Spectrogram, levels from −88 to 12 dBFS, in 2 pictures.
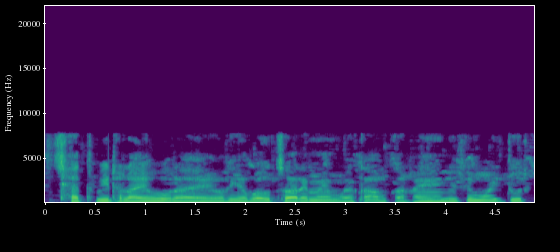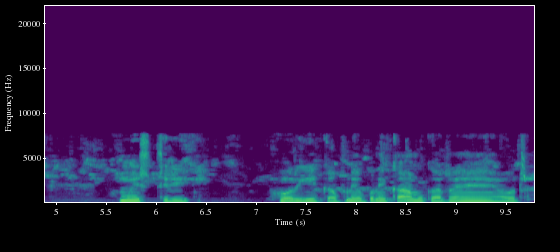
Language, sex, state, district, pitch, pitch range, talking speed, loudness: Hindi, male, Chhattisgarh, Korba, 145 Hz, 140-145 Hz, 160 wpm, -20 LUFS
